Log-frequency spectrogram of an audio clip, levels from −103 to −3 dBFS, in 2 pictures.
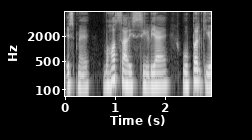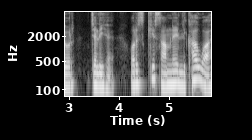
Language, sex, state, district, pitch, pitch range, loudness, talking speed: Hindi, male, Himachal Pradesh, Shimla, 130 Hz, 125-140 Hz, -20 LUFS, 155 wpm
